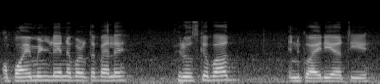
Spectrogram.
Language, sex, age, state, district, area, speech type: Urdu, male, 18-30, Uttar Pradesh, Rampur, urban, spontaneous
